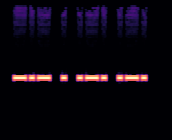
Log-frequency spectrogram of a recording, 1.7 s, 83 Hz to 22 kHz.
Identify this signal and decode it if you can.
Morse code, heard as a keyed tone, about 30 wpm, 1000 Hz. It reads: KERR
